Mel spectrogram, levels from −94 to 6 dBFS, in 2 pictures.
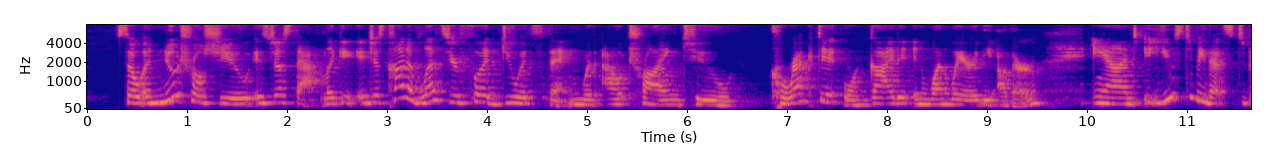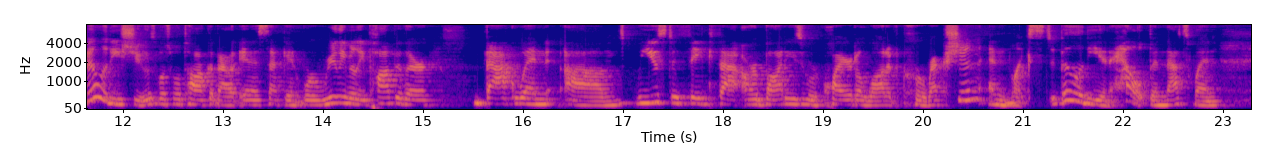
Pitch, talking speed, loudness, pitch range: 195 Hz, 195 wpm, -31 LUFS, 170-225 Hz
